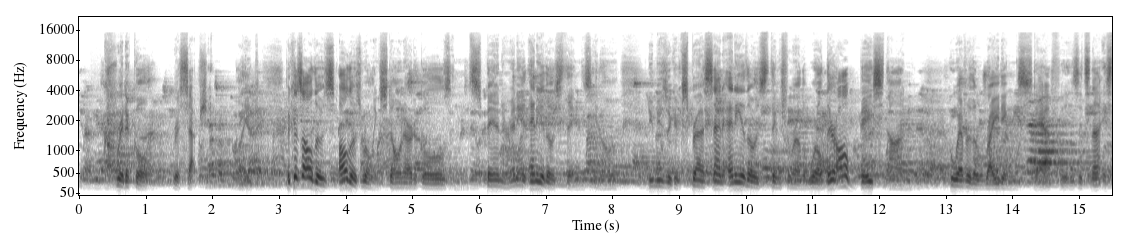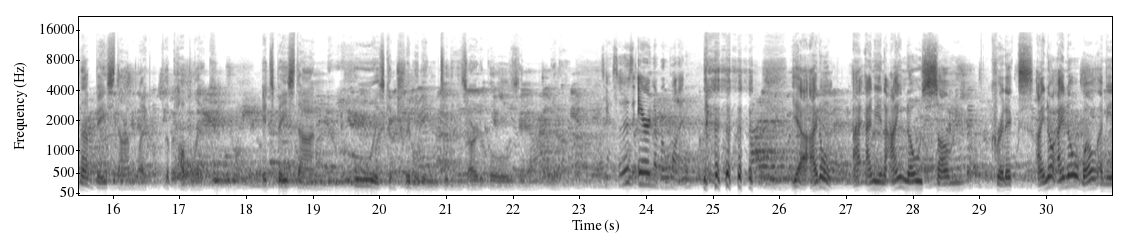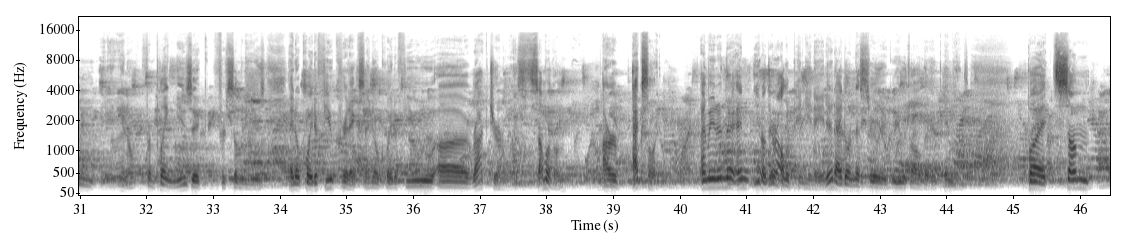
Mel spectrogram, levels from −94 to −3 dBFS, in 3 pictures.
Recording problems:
thin; very; fading below 300 Hz
background chatter; loud; throughout; 4 voices, 7 dB below the speech

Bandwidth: 15 kHz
